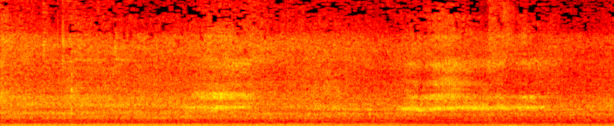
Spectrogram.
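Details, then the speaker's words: Electric oven switched back on after its heating element was replaced: a steady low hum with a constant electrical buzz and no rattles, the fan running normally and the heat returning. "can you hear that buzzing noise that's a good sound there you go"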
